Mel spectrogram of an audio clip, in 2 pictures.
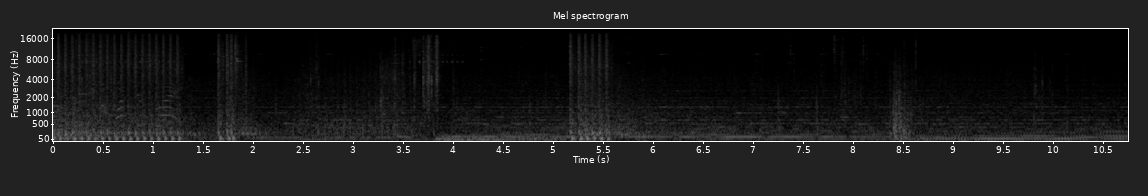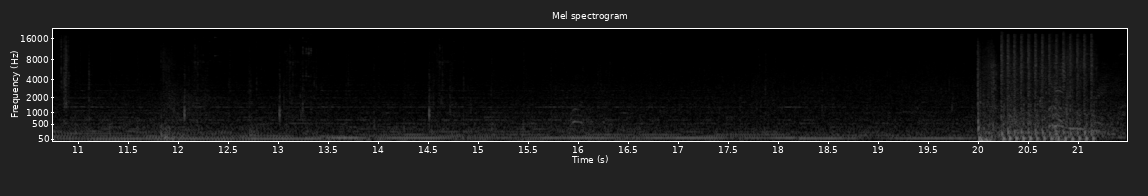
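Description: Dense game gunfire from The Division 2 crackles through a firefight, with sharp loud bursts near the start and end and steady rattling shots underneath, mixed with rumbling effects and shouting voices.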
